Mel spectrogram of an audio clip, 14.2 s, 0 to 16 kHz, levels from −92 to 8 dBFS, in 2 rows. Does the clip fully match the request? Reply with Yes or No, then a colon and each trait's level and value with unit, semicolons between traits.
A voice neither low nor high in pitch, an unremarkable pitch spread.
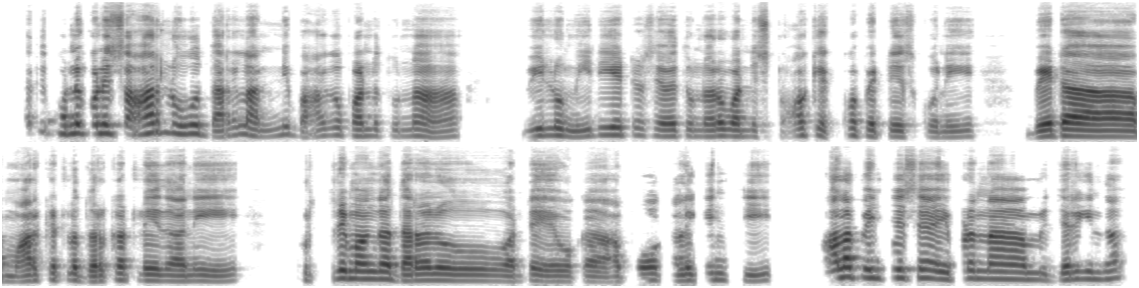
Yes: medium, 170 Hz; average, 3.7 semitones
